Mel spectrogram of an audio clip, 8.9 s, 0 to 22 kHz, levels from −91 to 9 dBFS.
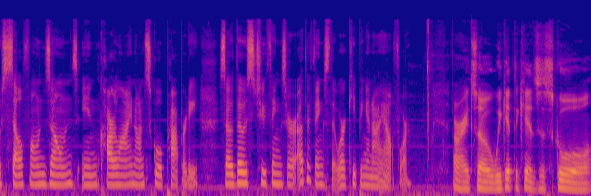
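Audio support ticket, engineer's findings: No audible fault found in the speech clip. Nothing to attribute to any component in the chain; no action needed.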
